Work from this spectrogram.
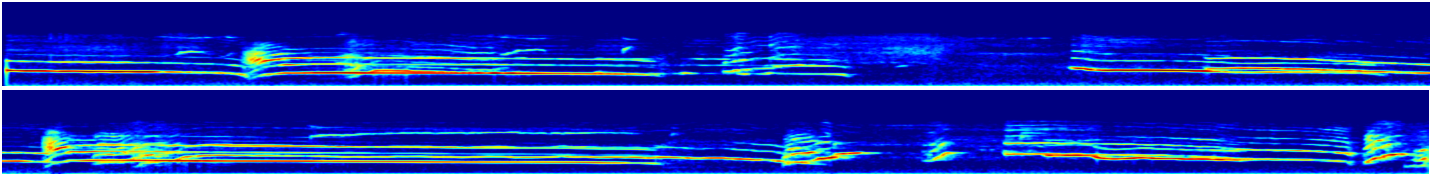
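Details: Arctic wolf pup a few weeks old, sitting in a cat tree tower indoors, howling: long sliding tonal howls with rich harmonics, several drawn-out notes that rise then fall, separated by short pauses, with a few brief yips.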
